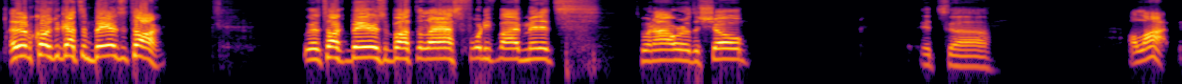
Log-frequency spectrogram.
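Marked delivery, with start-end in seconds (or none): 0.1-7.5 louder and higher, pumping topics; host amped about the lineup; excited rundown. Real, not acted. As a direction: fire up the audience. Hyping Bears segment.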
